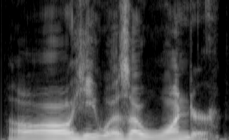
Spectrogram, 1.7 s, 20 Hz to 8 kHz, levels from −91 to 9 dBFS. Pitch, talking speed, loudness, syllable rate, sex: 135 Hz, 175 wpm, -15 LUFS, 3.9 syllables/s, male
